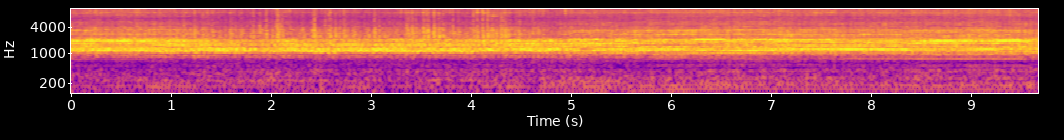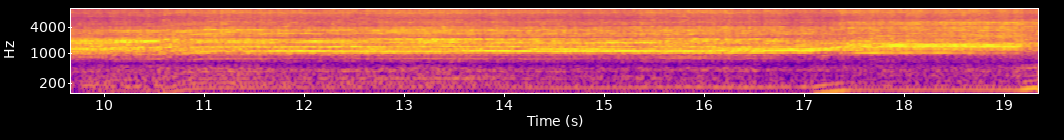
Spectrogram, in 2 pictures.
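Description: Engine of a tracked rice-transport carrier loaded with rice sacks, running steadily as the machine drives along, with a higher whine from the drive over it. The engine speed picks up about halfway through and again near the end.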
